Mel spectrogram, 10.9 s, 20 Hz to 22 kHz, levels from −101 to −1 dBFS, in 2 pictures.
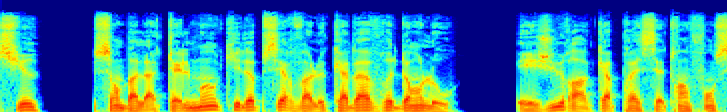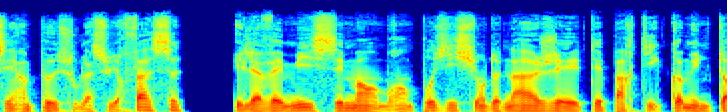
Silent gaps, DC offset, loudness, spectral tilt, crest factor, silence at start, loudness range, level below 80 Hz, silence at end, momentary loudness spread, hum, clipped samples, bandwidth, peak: none; under 0.1%; -18 LUFS; -5 dB/octave; 18 dB; 0 s; 2 LU; -34 dBFS; 0 s; 6 LU; none; under 0.1%; 14 kHz; 0 dBFS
